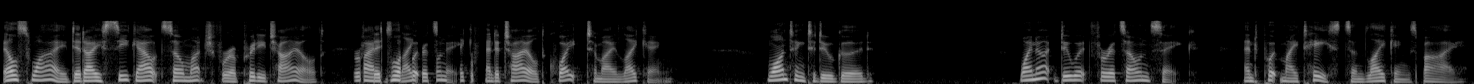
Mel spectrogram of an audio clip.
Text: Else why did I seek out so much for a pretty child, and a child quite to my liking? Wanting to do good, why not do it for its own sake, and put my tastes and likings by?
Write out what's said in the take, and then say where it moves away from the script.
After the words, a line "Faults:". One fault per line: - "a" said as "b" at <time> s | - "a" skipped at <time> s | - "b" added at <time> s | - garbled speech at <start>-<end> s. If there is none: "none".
Else why did I seek out so much for a pretty child, [garbled] and a child quite to my liking? Wanting to do good, why not do it for its own sake, and put my tastes and likings by?
Faults:
- garbled speech at 3.5-4.8 s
